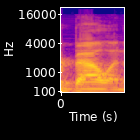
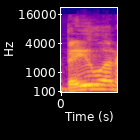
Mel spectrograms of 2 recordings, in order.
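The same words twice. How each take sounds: First: Balin with a short A, like "BAL-in"; short A pronunciation. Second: Balin with a long A, like "BAY-lin"; long A pronunciation. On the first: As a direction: say the first syllable of Balin as in "balance". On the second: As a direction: say the first syllable of Balin as "bay". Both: Shown as a demonstration. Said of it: "is it Balin or Balin? I forget".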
